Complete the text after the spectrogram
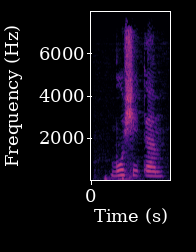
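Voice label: "буситӧм", Komi-Zyrian, female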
